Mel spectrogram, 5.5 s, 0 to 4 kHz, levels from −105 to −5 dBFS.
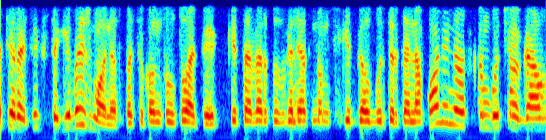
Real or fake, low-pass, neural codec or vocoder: real; 3.6 kHz; none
